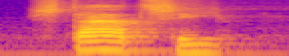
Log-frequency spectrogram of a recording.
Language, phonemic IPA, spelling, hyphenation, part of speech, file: Dutch, /ˈstaː.(t)si/, statie, sta‧tie, noun, Nl-statie.ogg
- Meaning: train station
